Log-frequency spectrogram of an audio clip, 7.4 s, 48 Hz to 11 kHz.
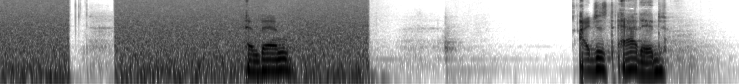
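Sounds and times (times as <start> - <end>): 
pink noise test signal: 0.0 - 3.8
speech: 2.5 - 3.0, 5.8 - 6.8.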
